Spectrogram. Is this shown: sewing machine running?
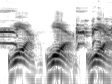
no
